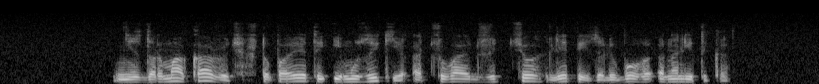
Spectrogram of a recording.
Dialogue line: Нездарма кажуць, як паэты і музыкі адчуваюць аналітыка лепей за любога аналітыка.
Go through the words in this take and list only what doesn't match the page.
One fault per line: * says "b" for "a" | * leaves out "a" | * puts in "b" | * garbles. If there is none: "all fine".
* says "што" for "як"
* says "жыццё" for "аналітыка"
